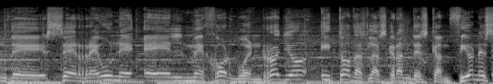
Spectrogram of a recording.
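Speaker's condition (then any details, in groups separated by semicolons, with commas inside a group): No condition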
